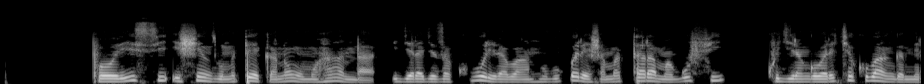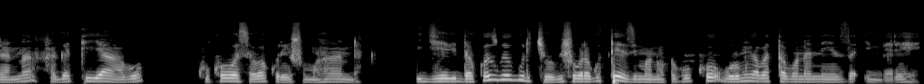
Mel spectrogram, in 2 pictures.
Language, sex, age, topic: Kinyarwanda, male, 18-24, government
